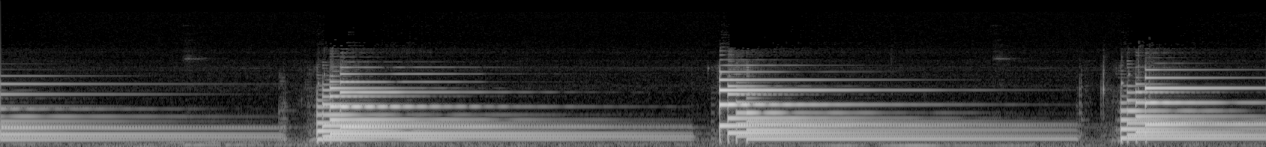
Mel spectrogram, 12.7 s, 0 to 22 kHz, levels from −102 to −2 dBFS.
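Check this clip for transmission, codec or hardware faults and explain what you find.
Nothing in the music points to a transmission, codec or hardware fault.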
